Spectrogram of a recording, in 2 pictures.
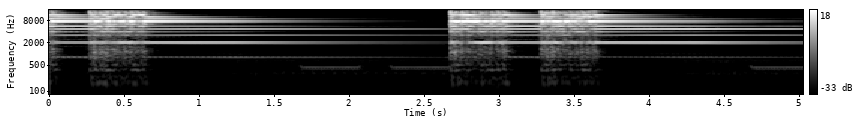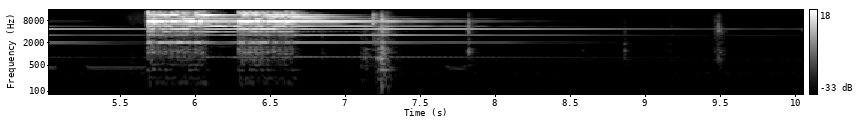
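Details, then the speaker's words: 1985 BT Special Range push-button Mickey Mouse telephone ringer demonstration: loud double bursts of bright bell ringing about every three seconds, slightly clunky; ringer working normally. "there we go and as you can hear it's a little bit clunky but it's definitely about"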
